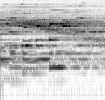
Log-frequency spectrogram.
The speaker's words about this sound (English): That's a nice little noise. That's the sound of the Braille machine closing now because I've got to the end of my notes.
